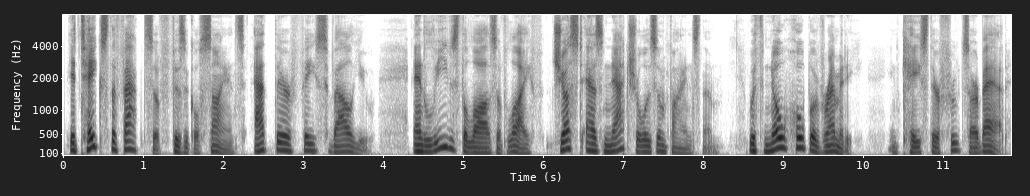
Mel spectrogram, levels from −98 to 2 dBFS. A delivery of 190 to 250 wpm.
No: average, 165 wpm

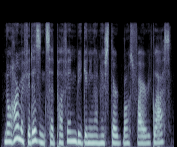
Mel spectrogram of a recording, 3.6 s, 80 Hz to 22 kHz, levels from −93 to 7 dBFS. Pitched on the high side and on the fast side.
Yes: high, 215 Hz; fast, 235 wpm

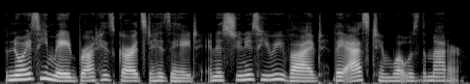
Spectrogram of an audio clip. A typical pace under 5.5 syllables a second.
No: 6.3 syllables/s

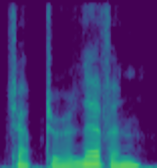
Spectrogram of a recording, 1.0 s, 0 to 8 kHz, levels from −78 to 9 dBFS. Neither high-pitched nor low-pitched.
Yes: medium, 180 Hz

